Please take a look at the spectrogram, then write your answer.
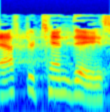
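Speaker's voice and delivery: plain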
